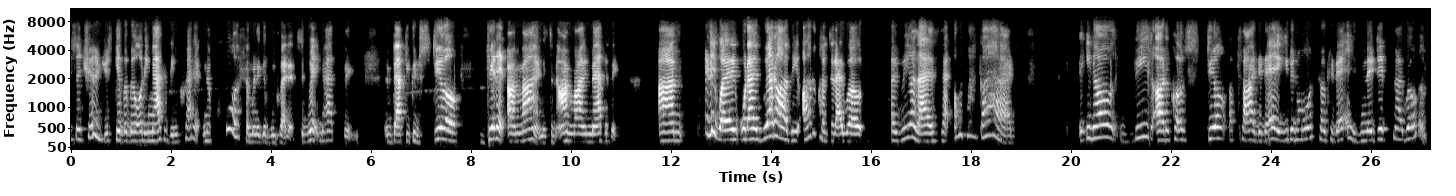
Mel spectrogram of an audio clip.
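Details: Real interview speech of an adult woman, an actress and comedian, with cerebral palsy since birth (born 1956); dysarthria (cerebral palsy).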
